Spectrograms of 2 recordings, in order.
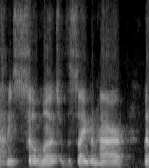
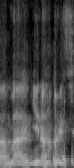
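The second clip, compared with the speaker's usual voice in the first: ordinary talk, nothing marked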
